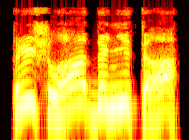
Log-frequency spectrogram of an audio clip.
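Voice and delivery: high, slow jolly villain; fat pirate voice. Acted. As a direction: play the grinning pirate boss. Tolstyak mocking.

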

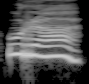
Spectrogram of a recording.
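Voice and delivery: a loud, high hooray; a boy cheers finding his teacher, shouting; cheering shout. A narrator's reading. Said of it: "кричал я".

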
